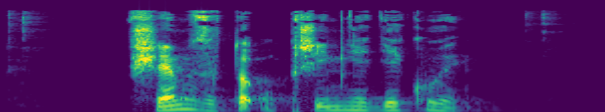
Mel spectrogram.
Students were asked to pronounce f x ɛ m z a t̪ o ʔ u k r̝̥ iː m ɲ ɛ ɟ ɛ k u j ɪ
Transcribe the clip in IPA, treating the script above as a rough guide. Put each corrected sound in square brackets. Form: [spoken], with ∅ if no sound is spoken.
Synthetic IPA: f [ʃ] ɛ m z a t̪ o ʔ u [p] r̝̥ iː m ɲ ɛ ɟ ɛ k u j ɪ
